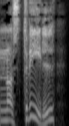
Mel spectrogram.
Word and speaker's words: nostril: N-O-S-T-R-I-L. No nostril, se pronuncia nostril, como si esa I fuera una E.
